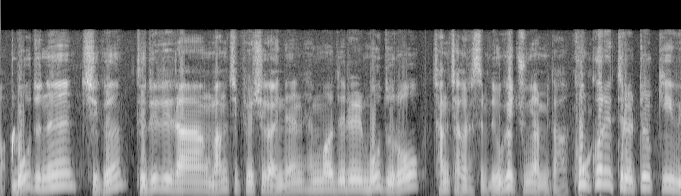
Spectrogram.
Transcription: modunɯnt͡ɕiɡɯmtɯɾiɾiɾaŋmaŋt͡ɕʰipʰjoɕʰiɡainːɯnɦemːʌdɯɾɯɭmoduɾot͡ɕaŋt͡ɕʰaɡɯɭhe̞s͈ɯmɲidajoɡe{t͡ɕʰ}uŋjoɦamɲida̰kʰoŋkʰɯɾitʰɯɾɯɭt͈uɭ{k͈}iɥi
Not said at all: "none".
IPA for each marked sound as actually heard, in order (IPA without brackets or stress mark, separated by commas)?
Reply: t͡ɕ, k͈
